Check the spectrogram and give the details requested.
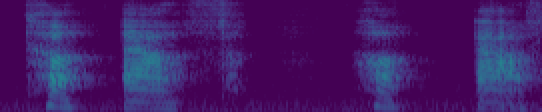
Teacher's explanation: I am not hearing an L when I say that word, calf. The L is a silent consonant.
